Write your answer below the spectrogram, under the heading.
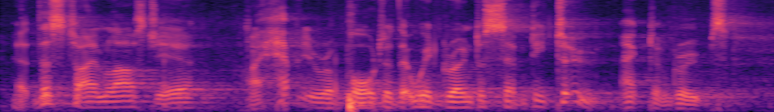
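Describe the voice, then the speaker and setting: There is audible room echo around a man speaking at a moderate pace with a fairly low pitch. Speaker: group coordinator of a retirees' learning club. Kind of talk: annual report speech at a meeting. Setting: church hall meeting with audience. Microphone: echoey PA.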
